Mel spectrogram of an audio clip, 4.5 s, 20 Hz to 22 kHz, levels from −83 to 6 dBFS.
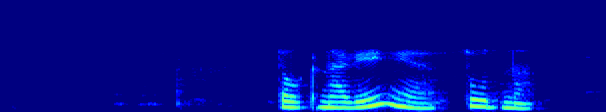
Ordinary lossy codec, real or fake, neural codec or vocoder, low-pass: AAC, 16 kbps; real; none; 3.6 kHz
